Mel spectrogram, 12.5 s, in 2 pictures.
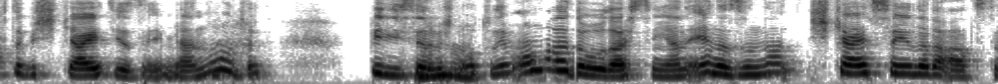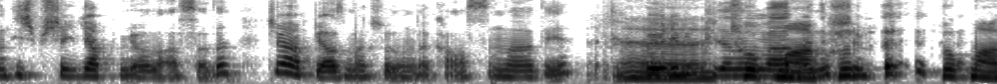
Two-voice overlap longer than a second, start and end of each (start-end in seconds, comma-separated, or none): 10.3-11.7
